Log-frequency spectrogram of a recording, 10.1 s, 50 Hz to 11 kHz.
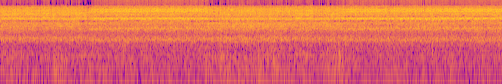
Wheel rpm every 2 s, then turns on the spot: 230, 210, 220, 220, 210.
none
